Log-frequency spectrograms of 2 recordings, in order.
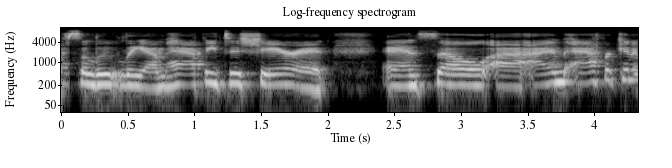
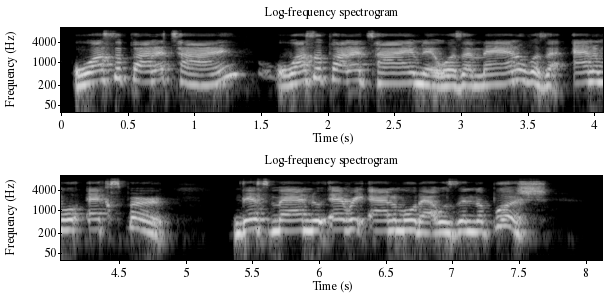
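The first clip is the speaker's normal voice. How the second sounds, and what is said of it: Put-on Liberian English accent. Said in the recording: “I'll tell the story in my version of Liberian English ... you will get the genuine accent, but I will just give you my variation”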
